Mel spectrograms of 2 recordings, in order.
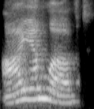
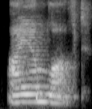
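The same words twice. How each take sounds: First: It is said loudly. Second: It is said at a normal volume.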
